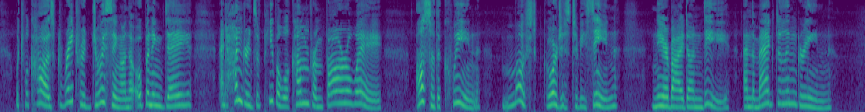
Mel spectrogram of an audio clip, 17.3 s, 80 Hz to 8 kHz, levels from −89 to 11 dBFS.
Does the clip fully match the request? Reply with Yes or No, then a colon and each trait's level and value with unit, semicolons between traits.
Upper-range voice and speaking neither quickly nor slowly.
No: very high, 255 Hz; slow, 115 wpm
